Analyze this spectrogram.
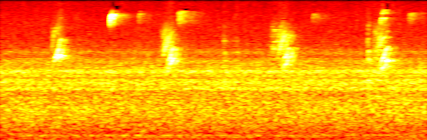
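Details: Male house finch calling in Suffolk, Virginia, USA: four or five separate short chirps spaced roughly a second apart, sharp and high, with a faint steady hum beneath.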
